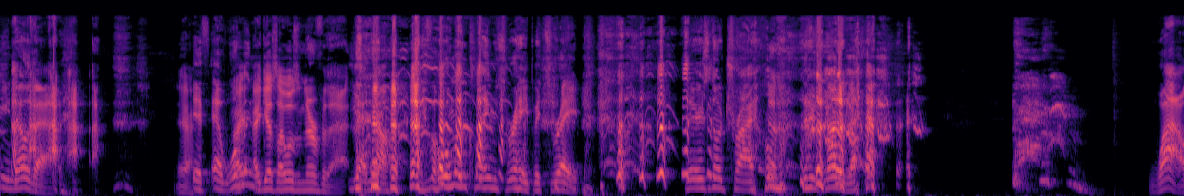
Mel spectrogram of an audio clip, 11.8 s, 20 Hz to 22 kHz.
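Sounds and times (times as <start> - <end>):
laughter: 0.0 - 1.5, 3.5 - 9.2
speech: 0.0 - 9.2, 11.6 - 11.8
person coughing hard and harshly: 10.1 - 11.0.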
